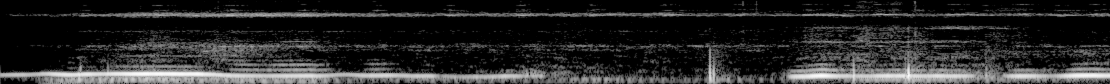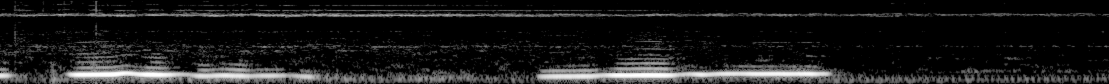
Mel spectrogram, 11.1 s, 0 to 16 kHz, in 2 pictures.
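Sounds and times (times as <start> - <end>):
person humming a tune: 0.0 - 2.8, 3.9 - 7.1, 8.2 - 9.8.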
